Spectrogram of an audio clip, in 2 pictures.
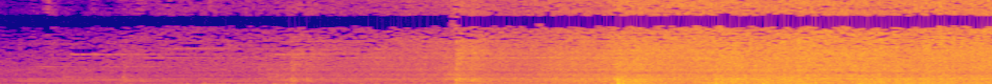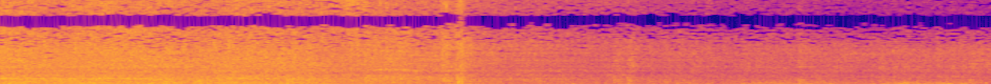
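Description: Shiokaze limited express electric train passing through the station at speed: its noise builds from about three seconds in, runs loud with wheel and track noise for about six seconds as the cars go by, then fades as it draws away.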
